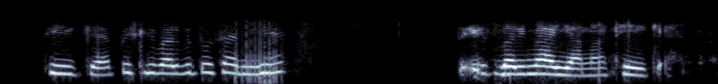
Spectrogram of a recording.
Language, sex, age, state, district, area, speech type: Dogri, female, 18-30, Jammu and Kashmir, Kathua, rural, conversation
